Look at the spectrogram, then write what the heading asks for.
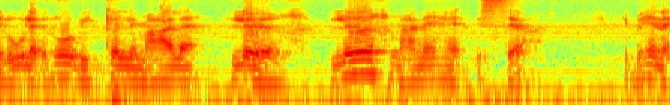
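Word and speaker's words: l'heure: اللي هو بيتكلم على لغ. لغ معناها الساعة، يبقى هنا كلمة لغ يعني الساعة، هنا الاش ما بنطقهاش بقول لغ، يبقى لغ يعني ايه الساعة.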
